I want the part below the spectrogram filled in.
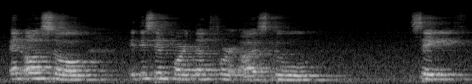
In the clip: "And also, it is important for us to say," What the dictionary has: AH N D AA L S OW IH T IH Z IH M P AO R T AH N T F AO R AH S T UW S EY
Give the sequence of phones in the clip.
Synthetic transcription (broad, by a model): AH N D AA L S OW IH T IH S IH M P AO R T AH N T F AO R AH S T UW S EY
